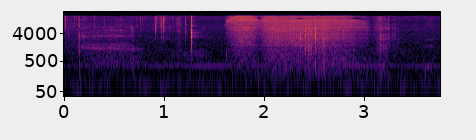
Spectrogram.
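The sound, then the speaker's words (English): Chewing of popcorn, with soft crunches and wet mouth sounds repeating unevenly for a few seconds. No one speaks, and a faint steady hum sits underneath. “I'm sorry I'm chewing popcorn here.”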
